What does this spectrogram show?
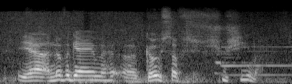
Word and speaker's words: Tsushima: Yeah, another game, Ghost of Tsushima. It's a very hard one to pronounce because it's got a silent T, Tsushima.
